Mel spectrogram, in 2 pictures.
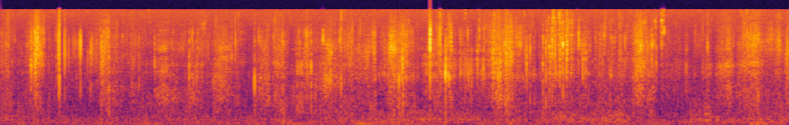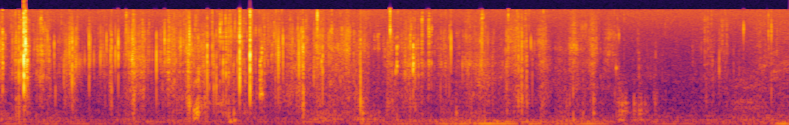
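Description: A soy-sauce-marinated raw blue crab (ganjang gejang) being squeezed and broken apart by gloved hands to press the meat out: many small irregular cracks and crackles of thin shell, with one louder snap about six seconds in.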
